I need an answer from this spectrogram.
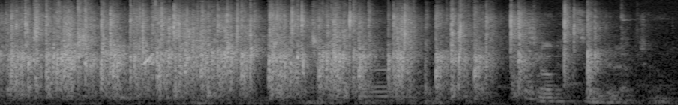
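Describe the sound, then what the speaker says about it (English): An audience at a roast event applauds, a loud crowd of clapping hands with uneven surges and a few louder individual claps, tapering off toward the end as a voice begins over it. "have another round of applause for this."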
